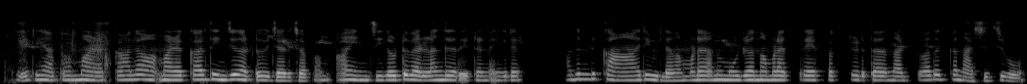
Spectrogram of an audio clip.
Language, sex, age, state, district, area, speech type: Malayalam, female, 18-30, Kerala, Wayanad, rural, spontaneous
